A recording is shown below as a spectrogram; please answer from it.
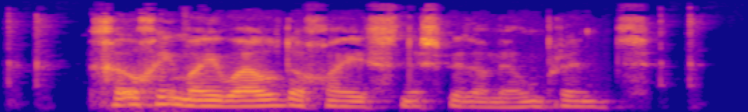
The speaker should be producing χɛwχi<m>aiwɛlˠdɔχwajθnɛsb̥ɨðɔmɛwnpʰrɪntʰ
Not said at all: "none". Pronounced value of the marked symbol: m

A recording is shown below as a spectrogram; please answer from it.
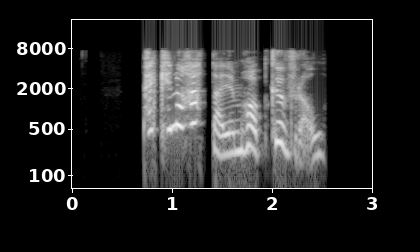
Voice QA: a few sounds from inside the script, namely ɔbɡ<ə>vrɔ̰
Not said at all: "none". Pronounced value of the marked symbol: ə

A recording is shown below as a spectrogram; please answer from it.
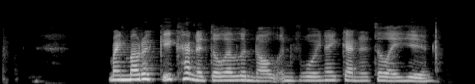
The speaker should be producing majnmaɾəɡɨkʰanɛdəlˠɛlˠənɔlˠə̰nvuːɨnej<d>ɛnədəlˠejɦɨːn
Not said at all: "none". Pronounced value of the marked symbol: ɡ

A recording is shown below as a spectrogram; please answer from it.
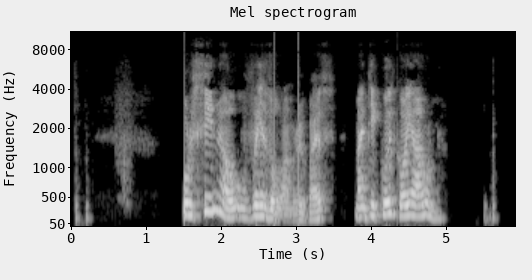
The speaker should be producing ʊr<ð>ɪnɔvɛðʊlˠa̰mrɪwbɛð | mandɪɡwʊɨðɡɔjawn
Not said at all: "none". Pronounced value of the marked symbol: θ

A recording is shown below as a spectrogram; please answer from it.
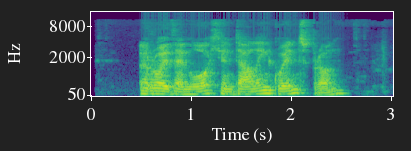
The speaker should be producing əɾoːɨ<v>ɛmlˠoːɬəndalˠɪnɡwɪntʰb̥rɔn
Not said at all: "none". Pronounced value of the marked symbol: ð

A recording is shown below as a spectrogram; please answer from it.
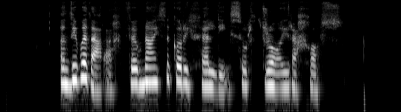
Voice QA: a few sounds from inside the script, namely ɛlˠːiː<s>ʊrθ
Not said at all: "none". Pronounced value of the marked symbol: s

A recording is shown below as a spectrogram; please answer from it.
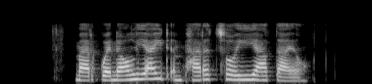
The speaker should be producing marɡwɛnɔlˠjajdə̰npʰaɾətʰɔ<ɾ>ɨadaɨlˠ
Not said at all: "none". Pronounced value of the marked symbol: none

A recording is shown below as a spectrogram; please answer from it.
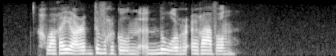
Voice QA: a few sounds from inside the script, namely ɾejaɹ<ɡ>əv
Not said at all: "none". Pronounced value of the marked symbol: d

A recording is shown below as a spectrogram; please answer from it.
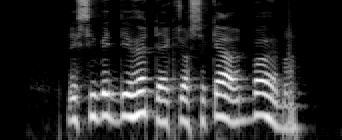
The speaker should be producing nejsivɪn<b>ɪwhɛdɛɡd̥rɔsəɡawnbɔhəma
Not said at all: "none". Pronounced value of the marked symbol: d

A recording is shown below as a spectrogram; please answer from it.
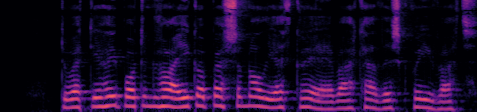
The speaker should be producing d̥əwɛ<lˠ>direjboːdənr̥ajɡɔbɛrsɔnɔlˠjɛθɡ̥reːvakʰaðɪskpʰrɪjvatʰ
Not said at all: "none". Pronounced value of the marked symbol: none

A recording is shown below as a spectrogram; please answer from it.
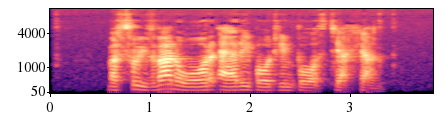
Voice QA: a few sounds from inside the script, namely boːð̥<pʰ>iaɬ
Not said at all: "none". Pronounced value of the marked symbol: tʰ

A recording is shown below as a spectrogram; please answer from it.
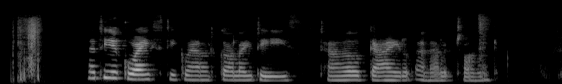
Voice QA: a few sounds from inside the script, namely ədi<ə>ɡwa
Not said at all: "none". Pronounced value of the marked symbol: ə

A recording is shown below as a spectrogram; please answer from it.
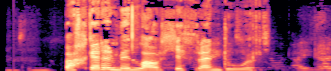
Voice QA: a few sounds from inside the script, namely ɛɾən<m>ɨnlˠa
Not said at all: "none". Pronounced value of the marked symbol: m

